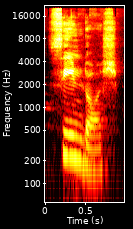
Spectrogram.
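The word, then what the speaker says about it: synecdoche: अब हम पढ़ेंगे सीनडॉश, सिनेडॉक, साइनेडॉक, लेकिन फोनेटिक्स के अकॉर्डिंग इसे बोलते हैं सीनडॉश।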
